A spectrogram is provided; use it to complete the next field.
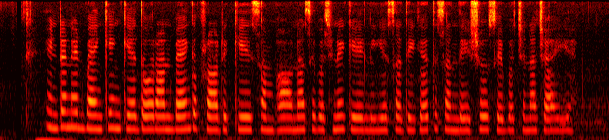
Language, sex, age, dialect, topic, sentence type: Hindi, female, 25-30, Marwari Dhudhari, banking, statement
